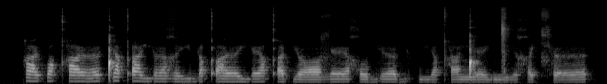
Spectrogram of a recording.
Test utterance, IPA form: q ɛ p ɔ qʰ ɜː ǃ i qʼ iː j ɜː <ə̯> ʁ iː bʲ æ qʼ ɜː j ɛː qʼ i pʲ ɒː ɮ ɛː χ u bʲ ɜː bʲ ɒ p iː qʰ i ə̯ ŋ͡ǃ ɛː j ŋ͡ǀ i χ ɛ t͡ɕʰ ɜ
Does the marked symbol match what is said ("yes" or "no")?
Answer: no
